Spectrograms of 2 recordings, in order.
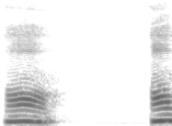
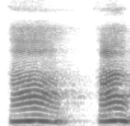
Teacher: औ एक अलग चीज है आ एक अलग चीज है औ औ बोलेंगे तो मुंह में सिकुड़ता है गला सिकुड़ता है मुह सिकुड़ता है औ आ आ कहेंगे तो मुह फटता है गला खुलता है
